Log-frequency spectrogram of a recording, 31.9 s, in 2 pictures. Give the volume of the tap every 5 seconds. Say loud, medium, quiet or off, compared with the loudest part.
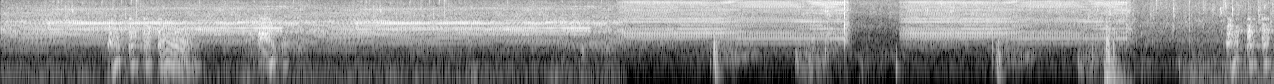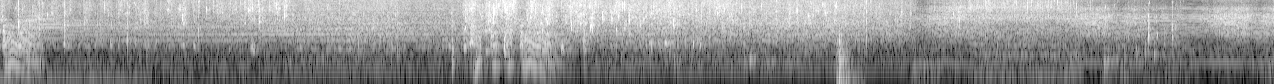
quiet, quiet, quiet, medium, loud, medium, medium.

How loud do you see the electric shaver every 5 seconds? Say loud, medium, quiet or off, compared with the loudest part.
loud, loud, loud, medium, quiet, medium, medium.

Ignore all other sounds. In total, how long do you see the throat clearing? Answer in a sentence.
You can hear the throat clearing for 5 seconds altogether.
